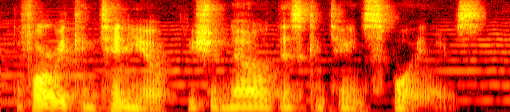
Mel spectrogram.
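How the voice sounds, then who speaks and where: Music in the background behind talking at a moderate speed. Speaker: tabletop RPG content creator. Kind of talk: atmospheric intro narration.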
